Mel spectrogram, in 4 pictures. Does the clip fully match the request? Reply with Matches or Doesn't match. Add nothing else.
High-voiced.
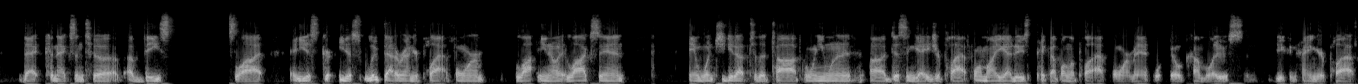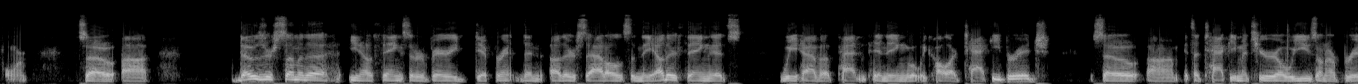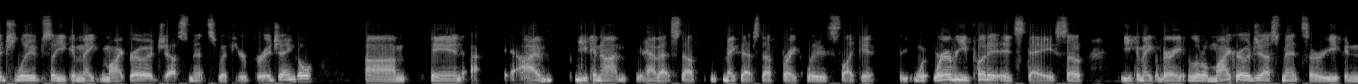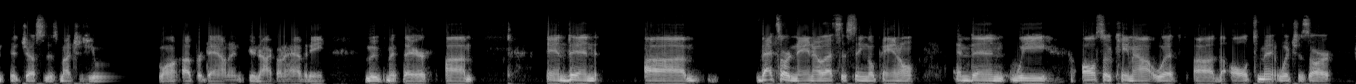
Doesn't match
